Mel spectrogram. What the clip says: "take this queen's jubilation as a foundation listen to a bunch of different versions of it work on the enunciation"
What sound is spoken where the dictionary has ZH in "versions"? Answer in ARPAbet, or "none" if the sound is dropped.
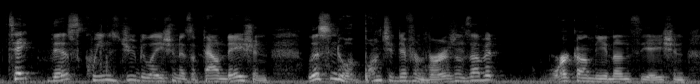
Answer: ZH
